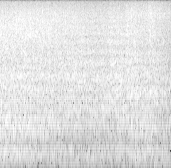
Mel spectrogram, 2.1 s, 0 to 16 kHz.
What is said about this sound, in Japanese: ちょうど今時間はもう夕暮れ時黄昏時ですけどねあの海岸に座り込んで先ほどからもうかれこれ10分以上ですかねぼんやりと海を眺めております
